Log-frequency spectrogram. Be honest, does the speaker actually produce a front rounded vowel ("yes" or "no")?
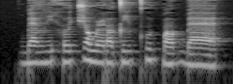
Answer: no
